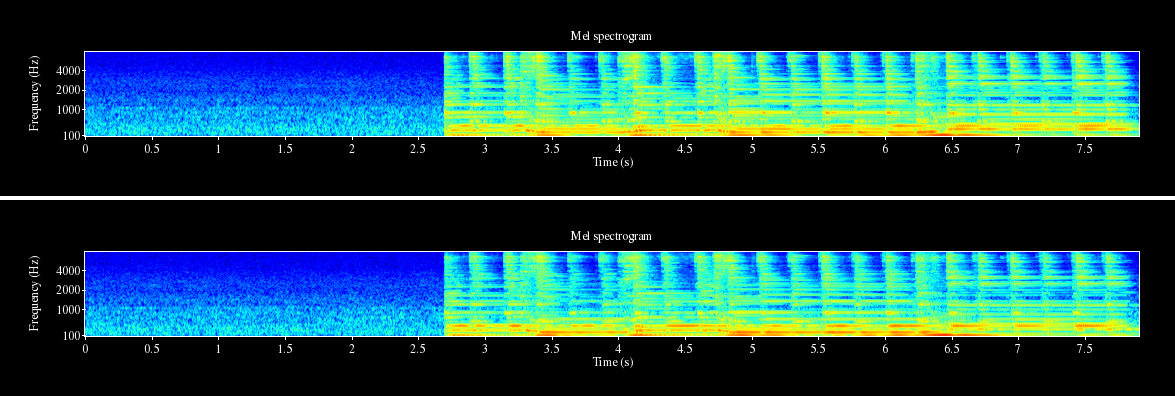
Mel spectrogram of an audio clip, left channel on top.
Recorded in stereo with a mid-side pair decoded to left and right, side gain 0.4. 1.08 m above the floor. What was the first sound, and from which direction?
A guitar, 55° left.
